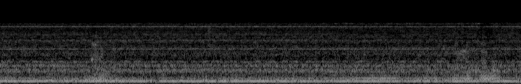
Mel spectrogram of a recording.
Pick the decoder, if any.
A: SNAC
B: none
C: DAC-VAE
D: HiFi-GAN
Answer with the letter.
D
